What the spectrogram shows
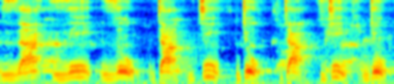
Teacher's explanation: ক্ষেত্রে তাহলে হবে কারণ জিব্বার মধ্যখান তালুতে এটা জিমের মাখরাজ আর জিব্বার আগার দুই দাঁতের আগায় এটা হচ্ছে জায়ের মাখরাজ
